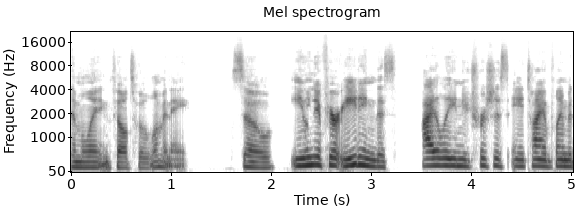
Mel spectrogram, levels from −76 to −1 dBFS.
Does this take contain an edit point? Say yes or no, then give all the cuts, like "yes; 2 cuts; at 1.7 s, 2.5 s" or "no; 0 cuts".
yes; 2 cuts; at 2.1 s, 3.3 s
